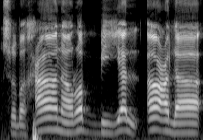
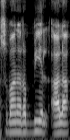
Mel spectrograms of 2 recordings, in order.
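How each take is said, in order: First: The middle word is said in full as rabbiyal. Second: The middle word is shortened to rabbil. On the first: The speaker calls it right. "ये दुरुस्त तलफ़ुज़ है" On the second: The speaker calls it wrong. "कुछ लोग ऐसे करते हैं ... ये भी गलत है"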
